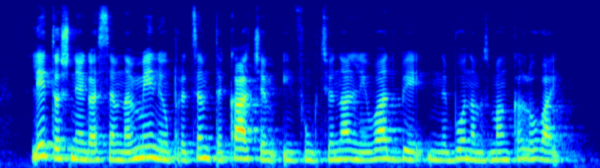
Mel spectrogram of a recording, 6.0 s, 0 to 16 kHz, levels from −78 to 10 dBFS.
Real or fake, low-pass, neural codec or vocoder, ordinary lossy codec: real; 14.4 kHz; none; none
